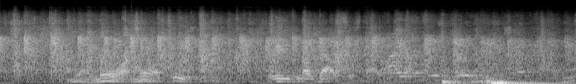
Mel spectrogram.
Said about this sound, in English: So without any further delay from me, let me bring on our sister with an incredible round of applause,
